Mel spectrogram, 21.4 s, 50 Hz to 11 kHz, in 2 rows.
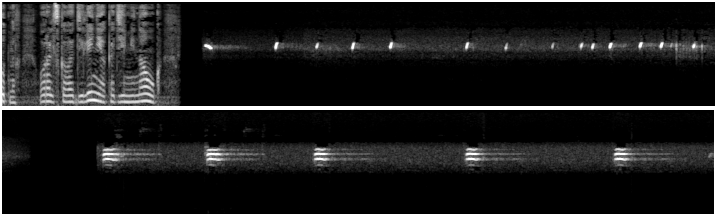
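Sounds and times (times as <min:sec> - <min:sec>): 
speech: 0:00.0 - 0:02.7
Eurasian bullfinch calls with soft short piping whistles: 0:03.0 - 0:06.0, 0:07.0 - 0:10.6, 0:12.2 - 0:12.9, 0:13.8 - 0:14.5, 0:15.4 - 0:15.9, 0:17.6 - 0:18.2, 0:19.9 - 0:20.4.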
